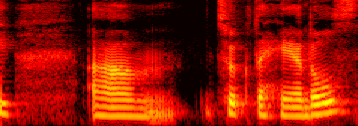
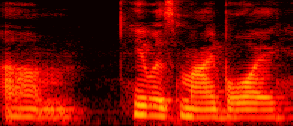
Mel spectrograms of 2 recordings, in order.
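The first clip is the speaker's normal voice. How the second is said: holding back tears, understated; a touch of tears; 4 semitones lower, 6 dB quieter than usual. Real, not acted. To viewers, remembering her late boxer, softly tearful. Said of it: "I get emotional, I wanna cry".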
